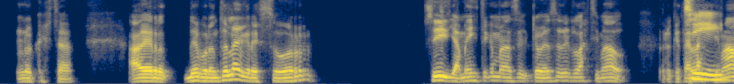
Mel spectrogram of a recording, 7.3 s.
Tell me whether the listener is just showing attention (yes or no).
yes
